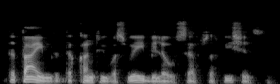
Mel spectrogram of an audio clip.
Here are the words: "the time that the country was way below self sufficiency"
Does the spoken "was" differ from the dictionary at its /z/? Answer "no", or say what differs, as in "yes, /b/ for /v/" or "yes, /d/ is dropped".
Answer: yes, /s/ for /z/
